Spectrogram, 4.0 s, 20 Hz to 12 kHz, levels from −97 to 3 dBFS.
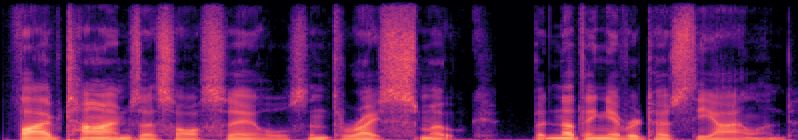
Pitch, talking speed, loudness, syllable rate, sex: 90 Hz, 210 wpm, -21 LUFS, 5.5 syllables/s, male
